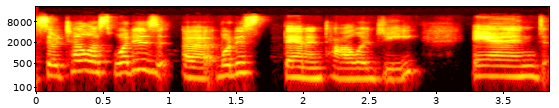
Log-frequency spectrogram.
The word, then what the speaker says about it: Thanatology: And so I know you have a master's degree in Thanatology. Am I even saying that right? Is that the right way to say it? Yes, you are. You got it exactly right.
